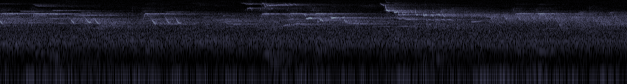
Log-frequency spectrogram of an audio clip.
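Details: European goldfinch (Carduelis carduelis), song.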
